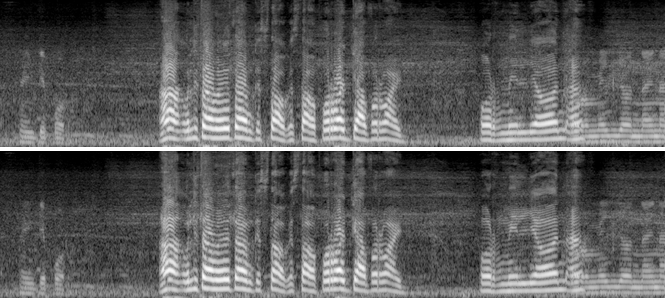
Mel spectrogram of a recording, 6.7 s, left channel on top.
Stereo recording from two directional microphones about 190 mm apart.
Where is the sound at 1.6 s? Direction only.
45° right (ahead or behind); by 4.0 s 30° right (ahead or behind).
